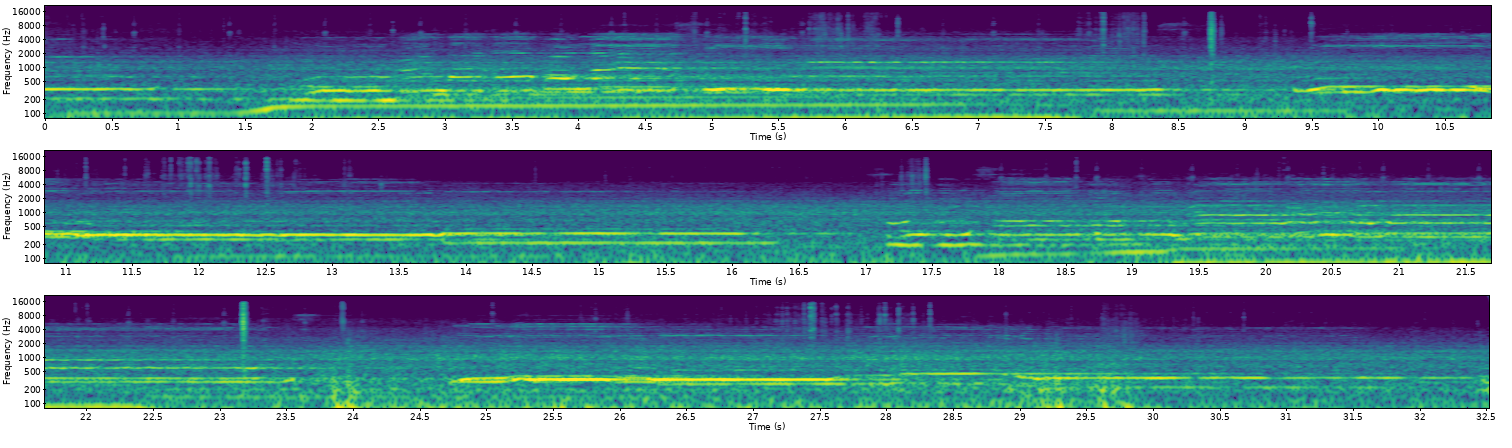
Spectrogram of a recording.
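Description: Slow hymn music with long held chords and a sustained bass line, changing notes every second or two, over steady car road noise.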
